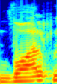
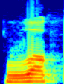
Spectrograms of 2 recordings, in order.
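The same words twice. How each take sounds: First: वॉक said with a sounded l, like walk spelled out; wrong walk. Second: वॉक said as wawk with a silent l; correct walk. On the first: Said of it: "वॉक नहीं पढ़ोगे". (वॉक को गलत, l बोलकर) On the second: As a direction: drop the l in वॉक, say it clean. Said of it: "इसे पढ़ोगे वॉक". (वॉक को सही, l के बिना) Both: Shown as a demonstration.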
